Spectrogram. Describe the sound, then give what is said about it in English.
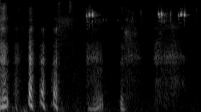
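A few short, shrill chirps from crickets infesting an apartment ring out in brief bursts, spaced unevenly over a few seconds, mingled with low, muffled voice-like sounds at the start. “are you trying to do a cricket's sound effect? Because I don't think it's playing. No, I just have them.”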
